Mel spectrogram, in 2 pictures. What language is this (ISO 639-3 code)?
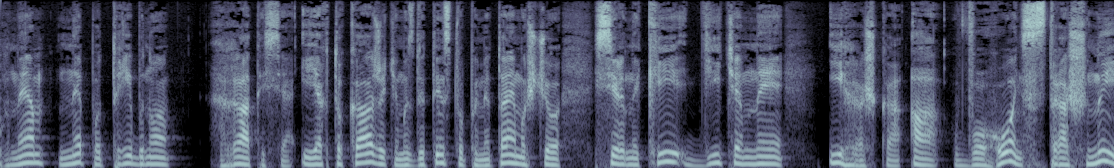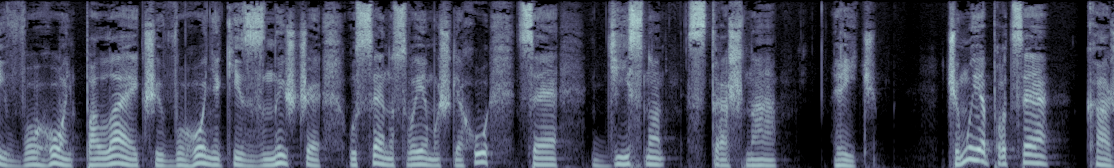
ukr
